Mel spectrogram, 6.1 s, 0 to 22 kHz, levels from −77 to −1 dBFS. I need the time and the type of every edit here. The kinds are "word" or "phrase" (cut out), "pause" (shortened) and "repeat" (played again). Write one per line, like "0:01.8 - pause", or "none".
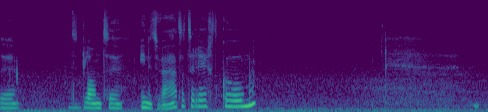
0:01.0 - word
